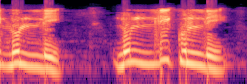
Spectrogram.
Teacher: وی، یہ وی واؤ یا زبر وی، انشاءاللہ اس کی کل جو مشق کریں گے یہ حروف لین میں سے یا لین ہے، اس کو ادا کرتے ہوئے معروف پڑھیں گے، وائے للی نہیں پڑھیں گے، وی للی للی کلی. اب لام، دونوں لام کے نیچے جو زیر ہے اس کو دراز نہیں کرنا، وی للی کلی اس طرح کھینچنا نہیں، بلکہ بغیر کھینچے بغیر جھٹکا دیے اسے معروف پڑھیں گے.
